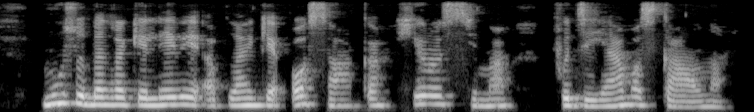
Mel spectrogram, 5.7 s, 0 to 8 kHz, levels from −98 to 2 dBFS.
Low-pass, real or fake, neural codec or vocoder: 7.2 kHz; real; none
